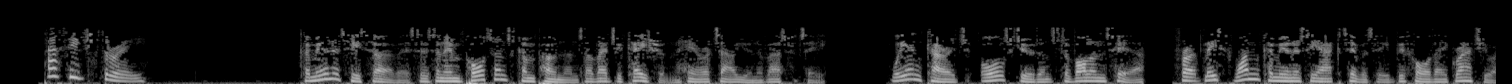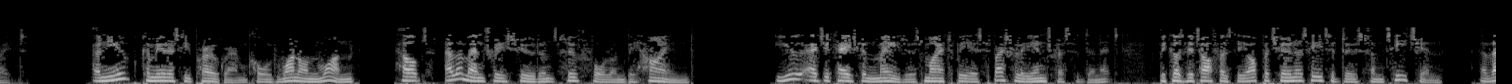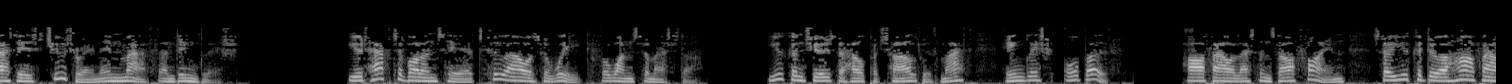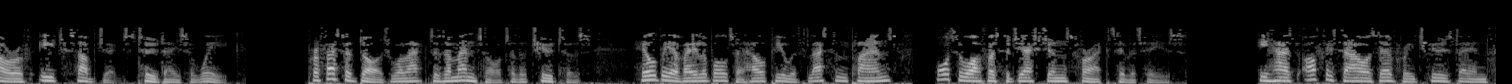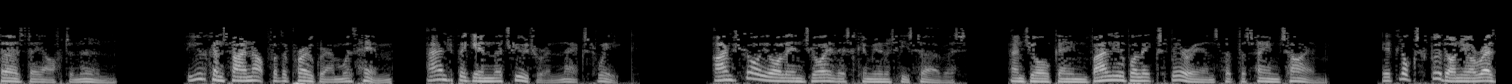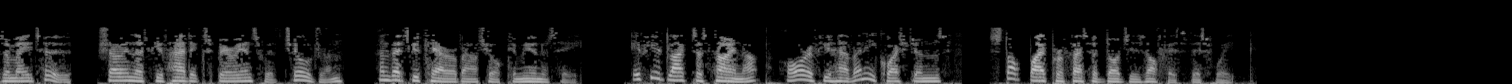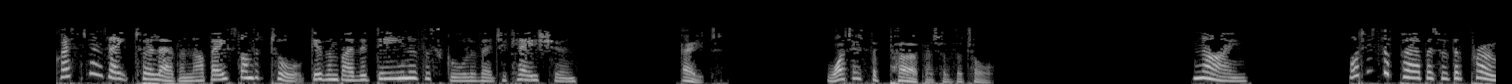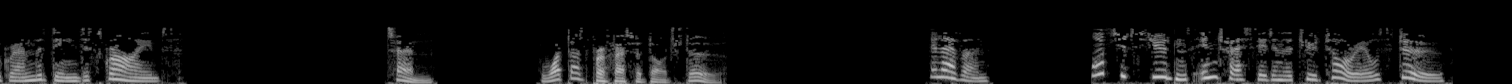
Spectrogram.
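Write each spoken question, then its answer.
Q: What is the purpose of the talk?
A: To encourage students to volunteer as tutors in the One-on-One community program

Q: What is the purpose of the program the Dean describes?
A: To help elementary students who've fallen behind

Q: What does Professor Dodge do?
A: He acts as a mentor to the tutors

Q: What should students interested in the tutorials do?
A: Stop by Professor Dodge's office this week to sign up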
